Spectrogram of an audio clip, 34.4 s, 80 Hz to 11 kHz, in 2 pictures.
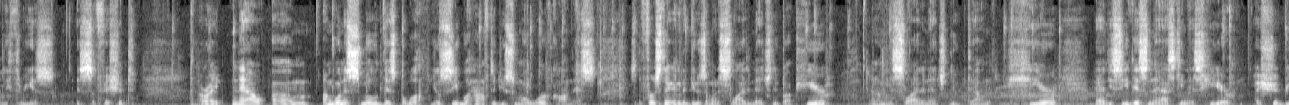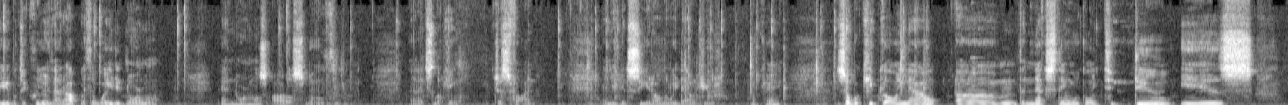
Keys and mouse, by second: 1.2 shift+click, 1.7 middle click, 2.5 Tab, 2.8-3.1 middle drag, 5.1 middle click, 5.9-6.4 right drag, 7.1 shift+middle click, 7.3 middle click, 7.7 Tab, 8.0 shift+middle click, 8.3 middle click, 9.0 ctrl+r, 10.7 click, 11.0 middle click, 11.7 ctrl+r, 13.4 click, 13.6 Tab, 13.8-14.1 middle drag, 15.4 alt+a, 15.6 middle click, 16.3 click, 17.2-18.5 drag, 19.6 click, 20.9 click, 21.7 alt+a, 21.8-22.5 middle drag, 23.2-24.6 middle drag, 25.1 shift+middle drag, 25.4 middle drag, 26.3 shift+middle drag, 26.6 middle drag, 27.3 shift+middle drag, 28.1 shift+middle drag, 28.5 middle drag, 29.2 shift+middle click, 29.6-34.3 middle drag.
